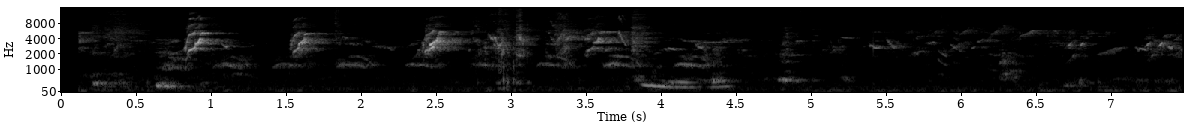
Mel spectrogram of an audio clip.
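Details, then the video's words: Flock of parrots talking among themselves and arguing over food: a busy stream of harsh, high chirps and squeaky notes overlapping at an irregular pace, with a few lower, hoarse calls underneath. "flock of parrot talking among themselves and arruging over food"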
